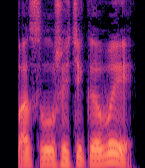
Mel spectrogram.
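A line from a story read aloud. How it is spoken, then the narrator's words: Rude. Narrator (Russian): грубо сказал Шенк Уилсон, обращаясь к Смоку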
